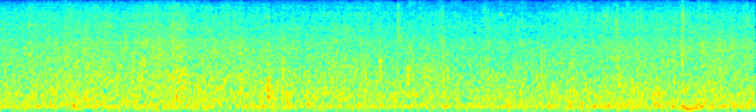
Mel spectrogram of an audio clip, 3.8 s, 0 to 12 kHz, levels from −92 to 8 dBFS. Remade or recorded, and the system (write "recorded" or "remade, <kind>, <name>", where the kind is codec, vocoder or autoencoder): recorded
